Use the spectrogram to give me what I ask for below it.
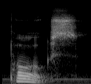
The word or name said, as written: pogues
